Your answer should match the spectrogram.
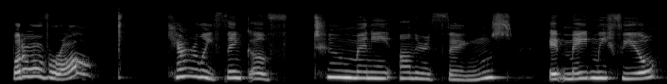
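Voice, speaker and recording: A woman giving a casual, unscripted review to viewers, giggly and rambling, often stammering through repeated false starts. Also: on the high side. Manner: giggly, often laughing as she talks. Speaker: anime reaction and review host.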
